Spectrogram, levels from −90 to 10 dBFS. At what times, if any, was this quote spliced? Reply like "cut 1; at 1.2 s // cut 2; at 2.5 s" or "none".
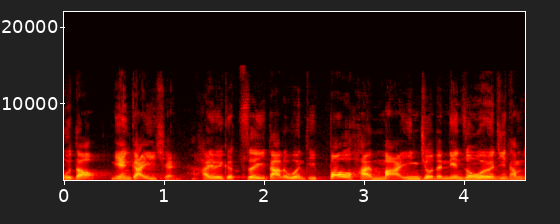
cut 1; at 1.2 s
